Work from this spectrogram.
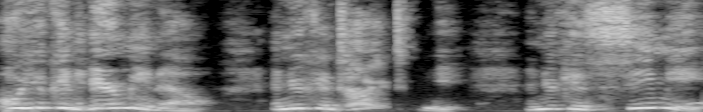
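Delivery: high, loud, eager, excited voices. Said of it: "people are like".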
